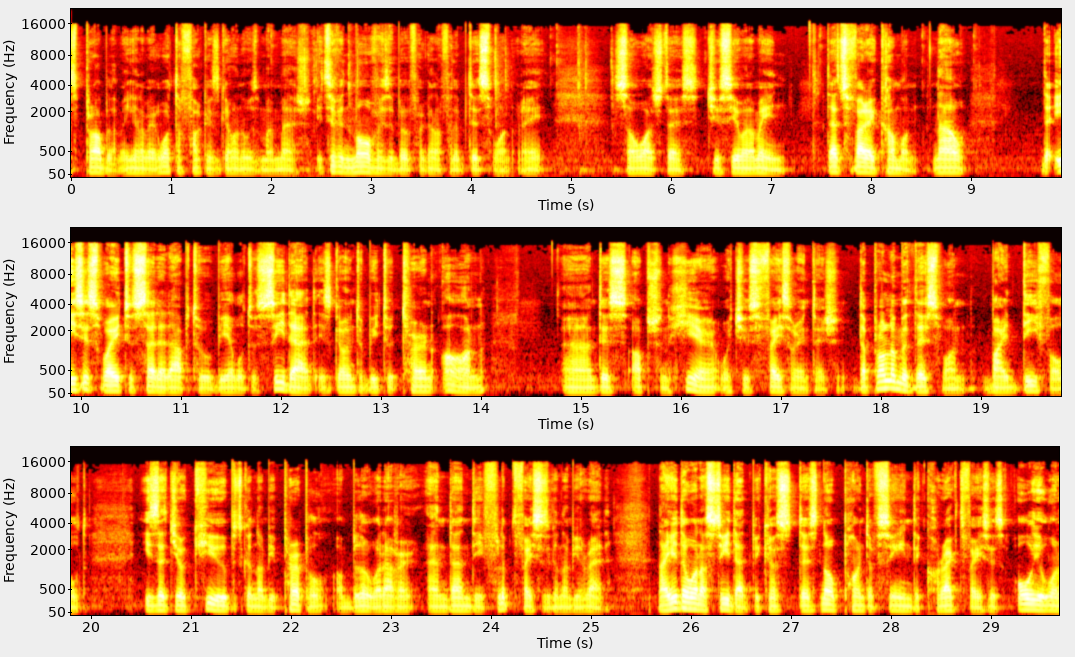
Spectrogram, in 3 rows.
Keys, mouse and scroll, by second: 2.4 ctrl+z, 2.8 Tab, 3.2 click, 4.3 alt+n, 4.8 click, 5.1 Tab, 5.4 q, 5.6 Tab, 5.8 click, 6.4 click, 6.7-7.5 middle drag, 7.7 middle click, 8.3 middle drag, 8.9 shift+middle click, 13.5 click, 17.2 click, 20.4-21.5 middle drag, 22.3 middle click, 24.3 middle click, 25.2 middle click.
